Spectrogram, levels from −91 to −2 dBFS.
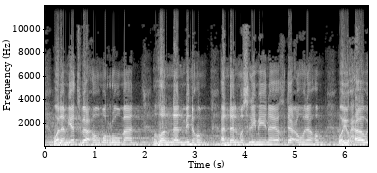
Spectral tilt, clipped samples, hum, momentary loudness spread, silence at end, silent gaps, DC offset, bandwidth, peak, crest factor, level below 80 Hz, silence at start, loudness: -6 dB/octave; 2%; none; 6 LU; 0 s; none; under 0.1%; 11 kHz; 0 dBFS; 8 dB; -42 dBFS; 0 s; -9 LUFS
